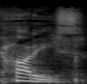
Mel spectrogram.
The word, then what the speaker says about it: charis: The C there is not really pronounced. Oftentimes, we say charis. You're either from Kentucky or have some weird accent like me. But it's actually pronounced in Greek, charis is the idea.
